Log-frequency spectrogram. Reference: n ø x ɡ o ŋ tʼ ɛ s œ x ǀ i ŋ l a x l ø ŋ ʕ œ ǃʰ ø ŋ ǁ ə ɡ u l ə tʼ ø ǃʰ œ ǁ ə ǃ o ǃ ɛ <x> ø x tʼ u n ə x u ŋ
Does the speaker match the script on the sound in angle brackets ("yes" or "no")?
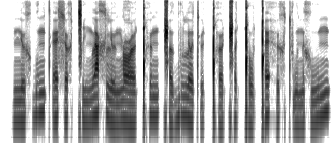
no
